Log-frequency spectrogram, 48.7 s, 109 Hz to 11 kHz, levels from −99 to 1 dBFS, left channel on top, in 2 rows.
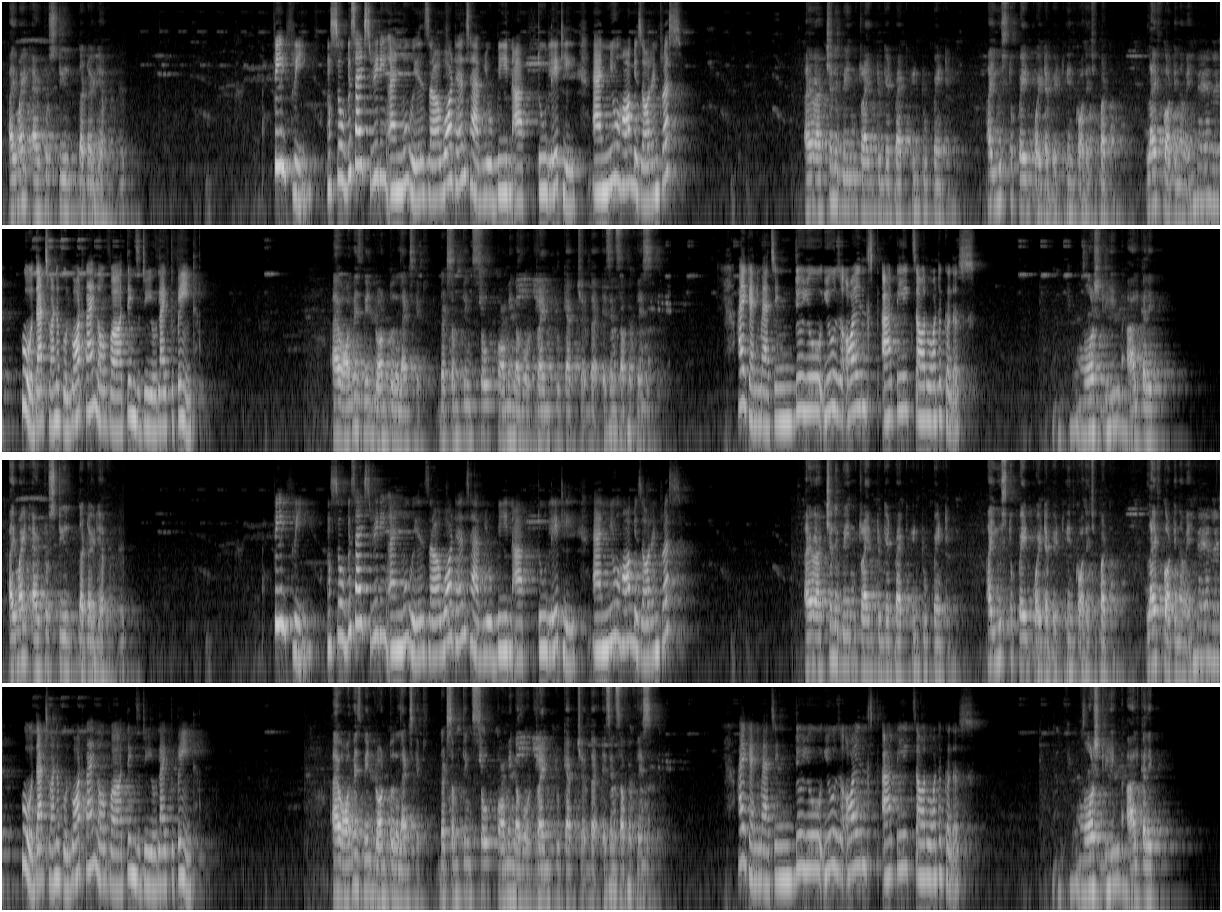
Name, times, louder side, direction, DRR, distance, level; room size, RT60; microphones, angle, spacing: voice 1, 0.1-2.5 16.0-19.1 19.7-24.4 31.0-32.8 33.1-37.4 45.4-47.4, right 1 dB, 25° right, 1.9 m, -34 dB
voice 2, 5.5-6.2 6.5-13.6 24.8-28.2 39.1-43.8, left 3 dB, 55° left, 0.8 m, -30 dB
27.5 x 22.0 x 8.9 m
head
